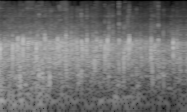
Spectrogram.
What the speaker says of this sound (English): Please give them a round of applause for this punctuality.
